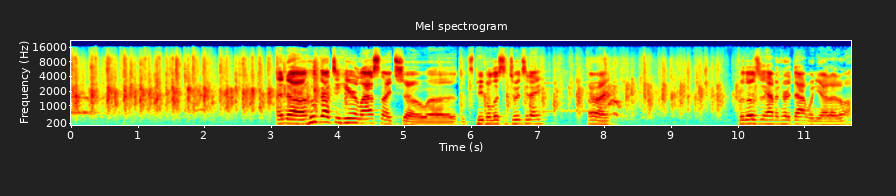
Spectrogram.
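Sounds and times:
audience applause: 0.0s - 3.9s, 5.9s - 10.4s
speech: 3.1s - 8.3s, 10.0s - 11.6s.

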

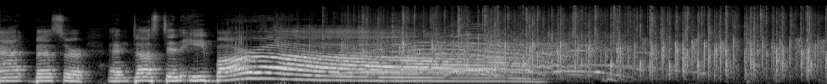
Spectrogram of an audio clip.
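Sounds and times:
speech: 0.3s - 4.4s
audience applauding and cheering with whoops: 2.8s - 8.2s.

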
